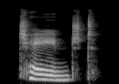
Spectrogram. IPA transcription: tʃeɪn-tʃt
